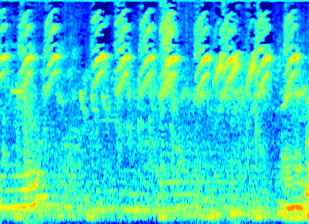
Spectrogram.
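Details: Society finches (Bengalese finches) in Maslak, Istanbul, give thin, high chirps in quick succession, several notes each second, over a low murmur that sounds like a human voice.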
